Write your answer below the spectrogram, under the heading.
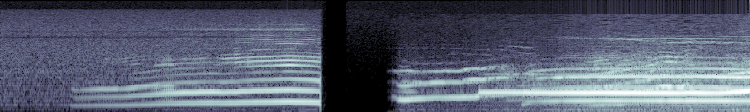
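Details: Wolf howling: a steady, slightly rising tone breaks off abruptly. A second howl begins, steps upward, and is joined by overlapping howling voices.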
